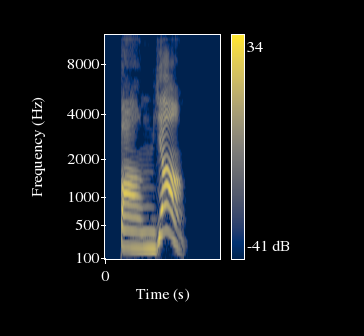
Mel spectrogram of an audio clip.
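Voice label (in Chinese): "榜样", Chinese; HSK6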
